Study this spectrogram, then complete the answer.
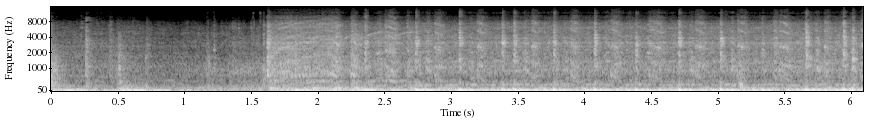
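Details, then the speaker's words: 1st-gen Toyota 4Runner, 22RE, 5-speed, long-sitting, before rebuild, first start attempt with fresh battery and throttle floored: starter churns, engine stumbles into an uneven, lumpy idle with some oil pressure; rough start. "Looks like it's got oil pressure of kinds. I don't know. Doesn't sound good."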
